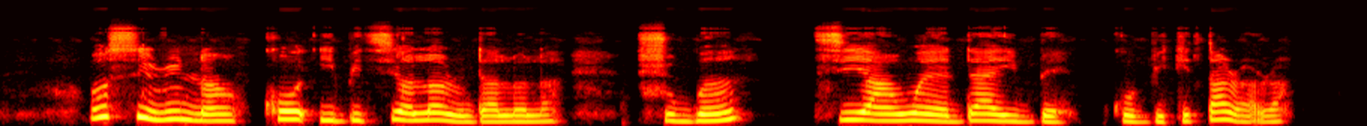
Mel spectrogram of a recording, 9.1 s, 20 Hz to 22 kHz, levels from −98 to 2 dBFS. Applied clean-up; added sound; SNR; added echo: none; none; none; none.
